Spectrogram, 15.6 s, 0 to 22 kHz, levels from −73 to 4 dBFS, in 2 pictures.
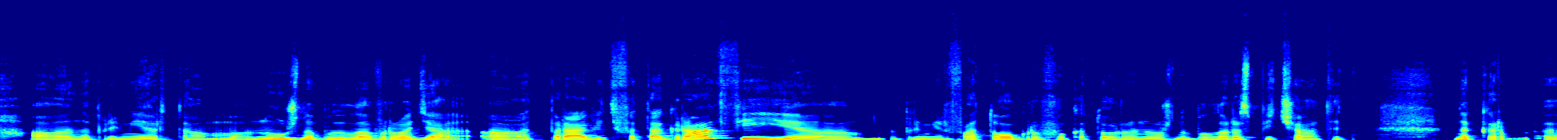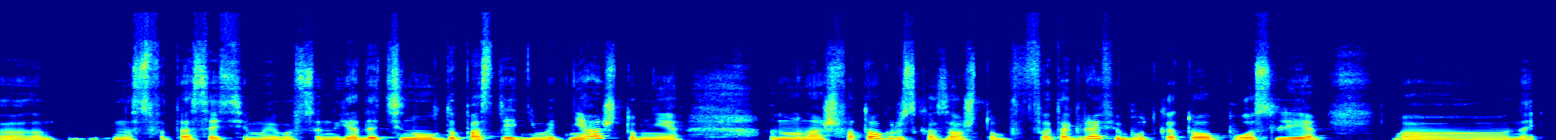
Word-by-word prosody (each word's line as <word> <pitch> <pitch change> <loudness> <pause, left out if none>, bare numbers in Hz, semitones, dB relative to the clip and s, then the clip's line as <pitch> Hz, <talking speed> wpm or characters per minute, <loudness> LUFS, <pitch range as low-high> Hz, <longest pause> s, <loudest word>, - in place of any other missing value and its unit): Э, 165 -1 -1
например 170 0 -4
там, 155 -2 -7
э, - - -6
нужно 200 +2 0
было 190 -1 0
вроде, 185 +1 0 0.2
а, 175 -2 -1
отправить 195 +1 0
фотографии, 215 - +2 0.4
например, 175 -2 -6
фотографу, 170 -2 -2
которую 170 +1 -4
нужно 165 +1 -3
было 160 0 -2
распечатать 160 +1 -4 0.5
на - - +1
кар - - -5 0.2
а, 85 0 -1 0.3
на, 185 0 -1
с - - -2
фотосессии 185 -2 -1
моего 165 0 0
сына. 165 +2 -2
Я 205 +4 +4
дотянула 220 -2 +5
до 205 - +3
последнего 200 -3 +2
дня, 250 - +4
что 335 - -1
мне, 180 -1 +1 0.4
м, 200 - +2
ну, - - +3
наш 195 0 +3
фотограф 285 +5 +3
сказал, 185 -7 0
чтоб 165 - -4
фотографии 255 +7 +1
будут 190 -3 -2
готовы 235 +9 +4
после, 230 -4 +4
э, 190 - 0 0.4
най 165 0 0
185 Hz, 165 wpm, -24 LUFS, 170-205 Hz, 0.5 s, дотянула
